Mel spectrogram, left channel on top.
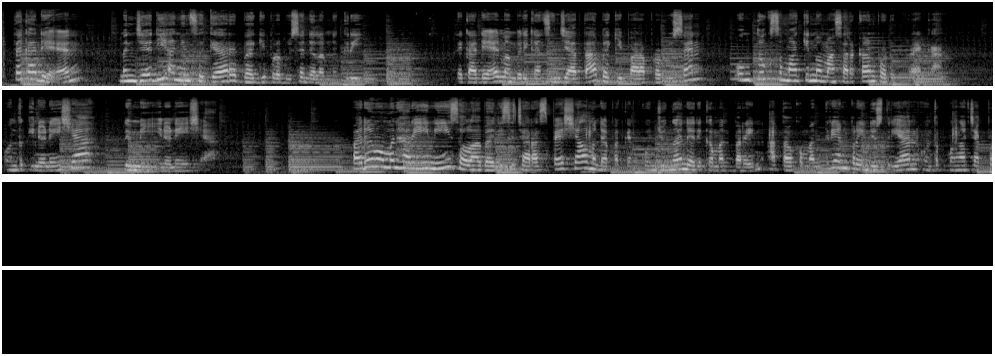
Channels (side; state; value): right; silent; 61 dB below the other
